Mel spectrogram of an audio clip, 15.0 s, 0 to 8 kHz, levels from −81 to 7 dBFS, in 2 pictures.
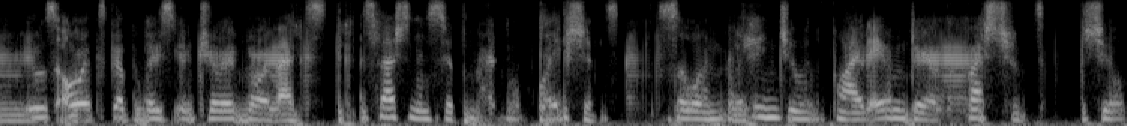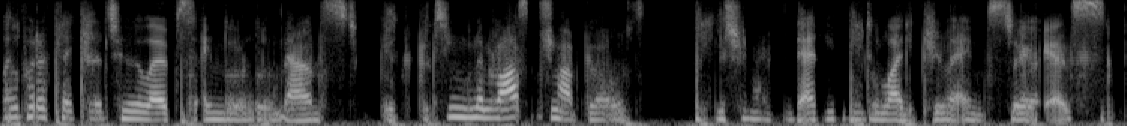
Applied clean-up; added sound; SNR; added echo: neural diffusion model UNIVERSE++.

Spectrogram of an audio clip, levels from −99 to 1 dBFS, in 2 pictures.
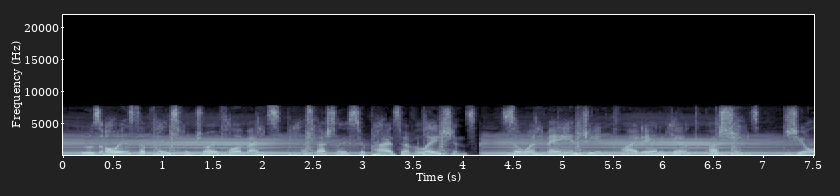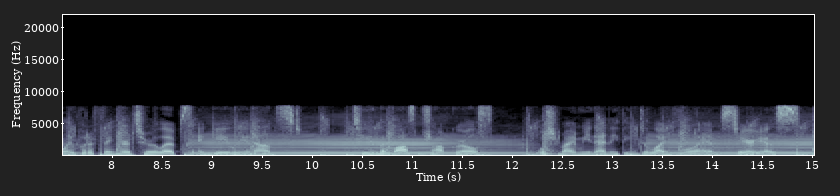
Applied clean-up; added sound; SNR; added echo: none; Scratching (performance technique) + Wind instrument, woodwind instrument; 2 dB; none.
